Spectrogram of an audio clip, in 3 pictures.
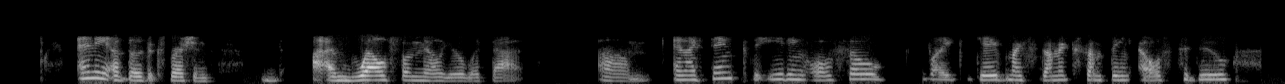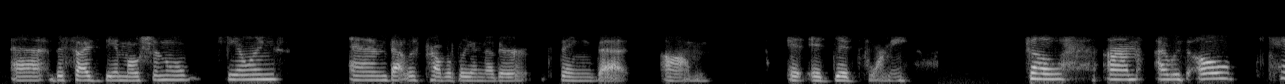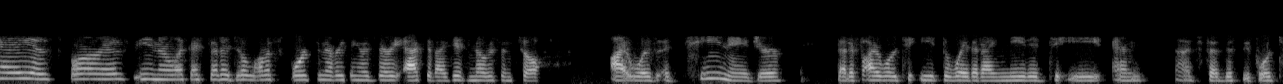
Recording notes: the 100 Pounders Phone Meeting, 6/6/23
